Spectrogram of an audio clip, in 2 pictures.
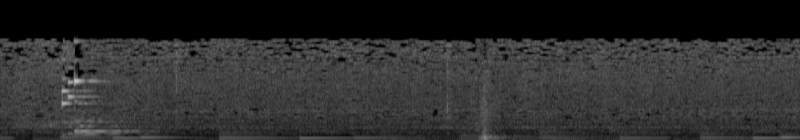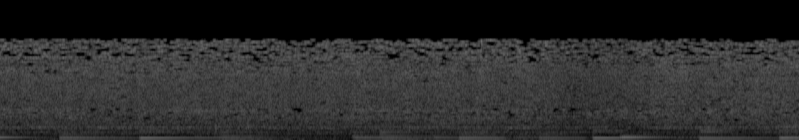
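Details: A light, bouncy instrumental tune of short stepping notes plays, with a sharp clink near the start and no animal sound.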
